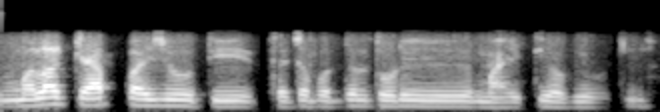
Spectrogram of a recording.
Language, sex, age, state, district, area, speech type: Marathi, male, 30-45, Maharashtra, Nagpur, urban, conversation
